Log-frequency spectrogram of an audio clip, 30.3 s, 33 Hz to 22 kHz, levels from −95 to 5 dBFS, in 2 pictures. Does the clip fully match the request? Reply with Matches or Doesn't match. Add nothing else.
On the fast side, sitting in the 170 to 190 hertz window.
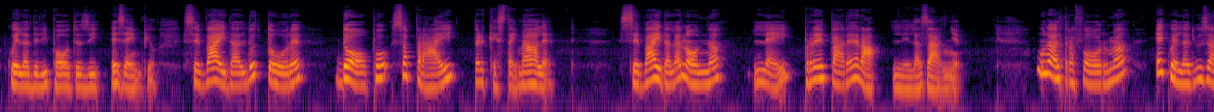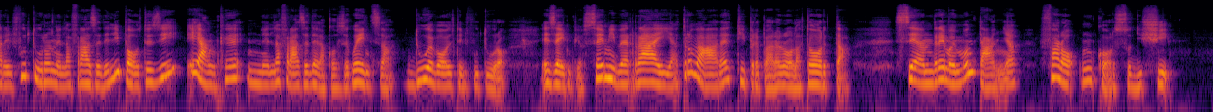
Doesn't match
